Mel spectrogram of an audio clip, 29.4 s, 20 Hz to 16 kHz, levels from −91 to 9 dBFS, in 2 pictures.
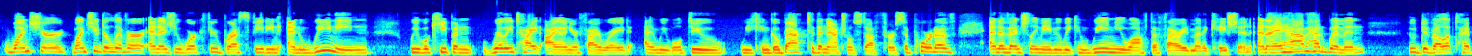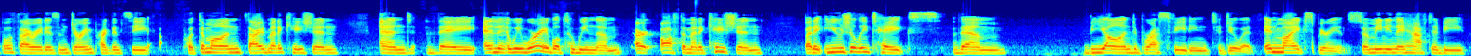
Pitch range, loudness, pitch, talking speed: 170-205 Hz, -18 LUFS, 185 Hz, 195 wpm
